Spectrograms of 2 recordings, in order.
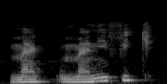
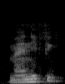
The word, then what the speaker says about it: magnifique: Magnifique. Magnifique. Don't pronounce G in this word. Don't say magnifique. Magnifique. G, ça ne se prononce pas. It's silent. It's a silent letter.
